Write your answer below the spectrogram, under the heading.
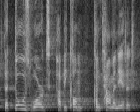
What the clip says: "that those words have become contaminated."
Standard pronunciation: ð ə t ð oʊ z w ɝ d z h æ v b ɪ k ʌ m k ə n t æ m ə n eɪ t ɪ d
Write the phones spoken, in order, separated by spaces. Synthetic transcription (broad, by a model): ð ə t ð oʊ z w ɝ d z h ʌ v b ɪ k ʌ m k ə n t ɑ m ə n eɪ t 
